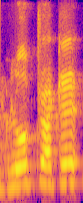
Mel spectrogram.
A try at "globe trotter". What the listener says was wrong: It is not glob, okay?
